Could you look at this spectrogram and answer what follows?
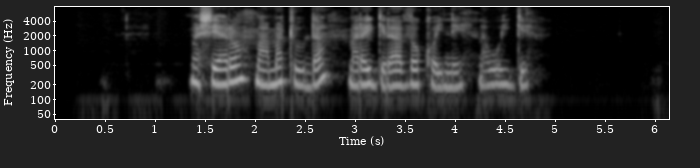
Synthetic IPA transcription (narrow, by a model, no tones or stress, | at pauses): maʃiaɾɔmamatudamaɾaiɡeɾaːðɔkɔinenawoiɡe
